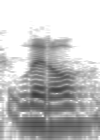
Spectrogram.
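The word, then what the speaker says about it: Liddell: Mark Wickersham talked about Eric Little, rhymes with fiddle, who was serving in Tianjin.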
